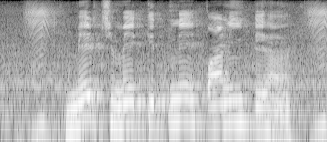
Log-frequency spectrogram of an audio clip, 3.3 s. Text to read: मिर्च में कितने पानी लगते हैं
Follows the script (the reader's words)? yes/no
no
